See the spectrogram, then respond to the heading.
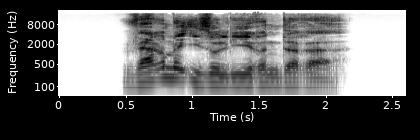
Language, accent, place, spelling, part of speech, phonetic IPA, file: German, Germany, Berlin, wärmeisolierendere, adjective, [ˈvɛʁməʔizoˌliːʁəndəʁə], De-wärmeisolierendere.ogg
- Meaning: inflection of wärmeisolierend: 1. strong/mixed nominative/accusative feminine singular comparative degree 2. strong nominative/accusative plural comparative degree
